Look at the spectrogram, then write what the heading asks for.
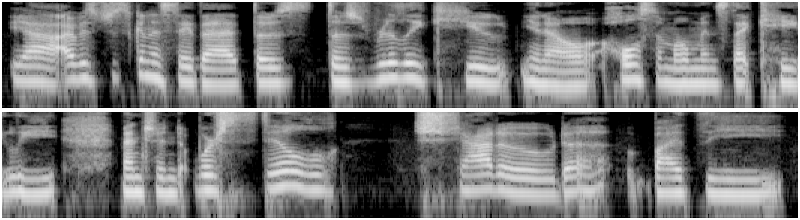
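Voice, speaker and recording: A woman's voice: fairly low pitch, fairly even intonation, takes it slowly, a little mellow, no echo, studio quality. A woman chatting casually after a tabletop game, speaking in a thoughtful, articulate way. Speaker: player on a tabletop role-playing podcast. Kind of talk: casual post-game discussion.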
